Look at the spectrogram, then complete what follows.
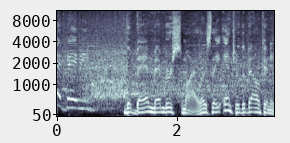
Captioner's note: cheering and applause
